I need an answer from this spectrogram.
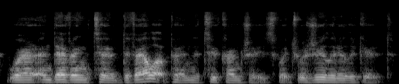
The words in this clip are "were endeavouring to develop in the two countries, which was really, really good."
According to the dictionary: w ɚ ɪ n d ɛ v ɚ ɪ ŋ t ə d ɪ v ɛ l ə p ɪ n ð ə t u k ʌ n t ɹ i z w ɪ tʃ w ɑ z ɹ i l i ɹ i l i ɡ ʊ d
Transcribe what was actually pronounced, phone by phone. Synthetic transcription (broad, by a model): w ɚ ɪ n d ɛ v ɚ ɪ ŋ t ə d ɪ v ɛ l ə p ɪ n ð ə t u k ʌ n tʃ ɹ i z w ɪ tʃ w ɑ z ɹ i l i ɹ i l i ɡ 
